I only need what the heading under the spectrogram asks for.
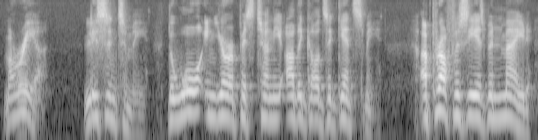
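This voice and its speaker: A man's voice: fairly high pitch, lively intonation, a little fast, voice pushed up. A man voicing an anxious, protective, brooding god of the underworld who pleads urgently, in a storybook. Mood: agitated pleading.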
